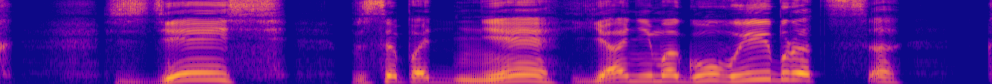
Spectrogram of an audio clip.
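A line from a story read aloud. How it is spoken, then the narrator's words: Shout. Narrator (Russian): крикнул Маугли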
